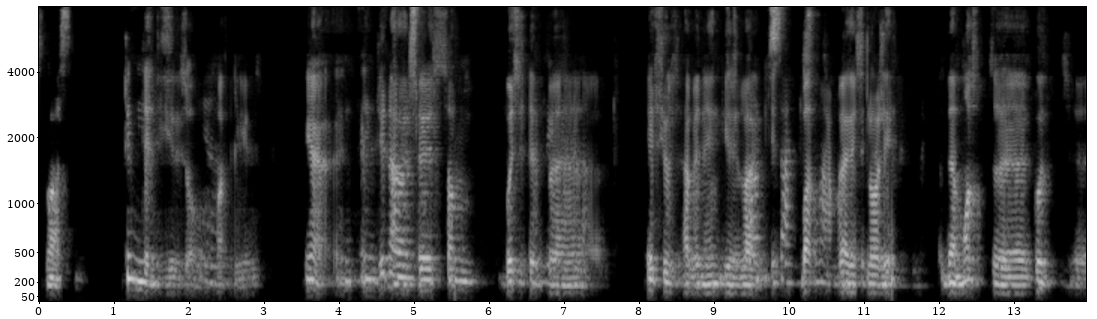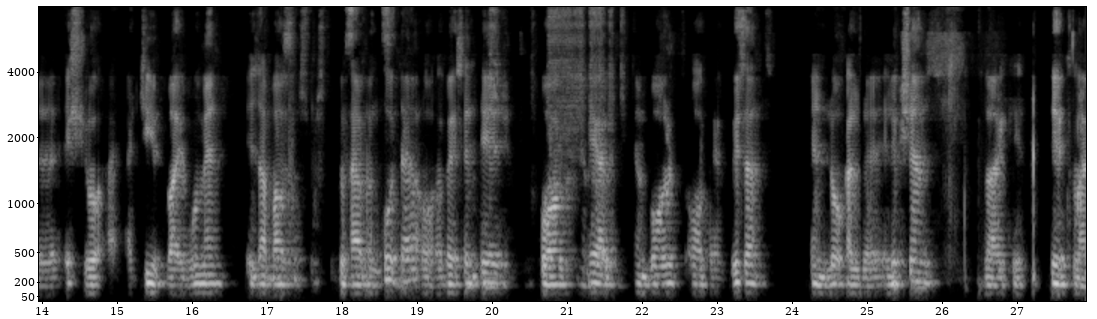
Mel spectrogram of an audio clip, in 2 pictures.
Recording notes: We also apologise for some of the sound quality during the interview, which is not great for a few different reasons.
